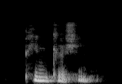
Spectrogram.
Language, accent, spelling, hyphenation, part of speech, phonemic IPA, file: English, Southern England, pincushion, pin‧cush‧ion, noun / verb, /ˈpɪnˌkʊʃn̩/, LL-Q1860 (eng)-pincushion.wav
- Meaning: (noun) A device, originally like a small, stuffed cushion, designed to have sewing pins and needles stuck into it to store them safely; some modern pincushions hold the objects magnetically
